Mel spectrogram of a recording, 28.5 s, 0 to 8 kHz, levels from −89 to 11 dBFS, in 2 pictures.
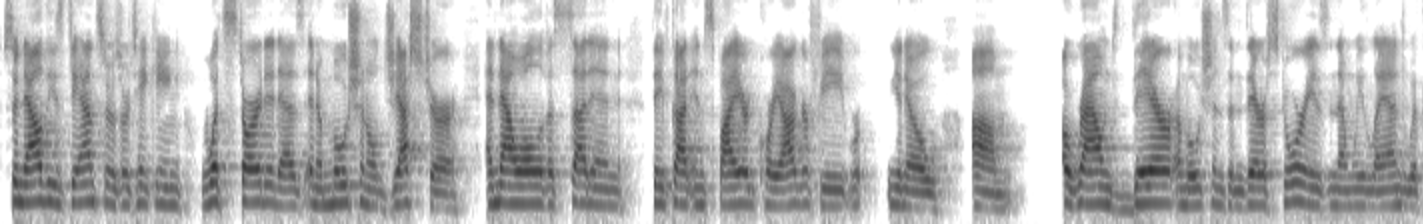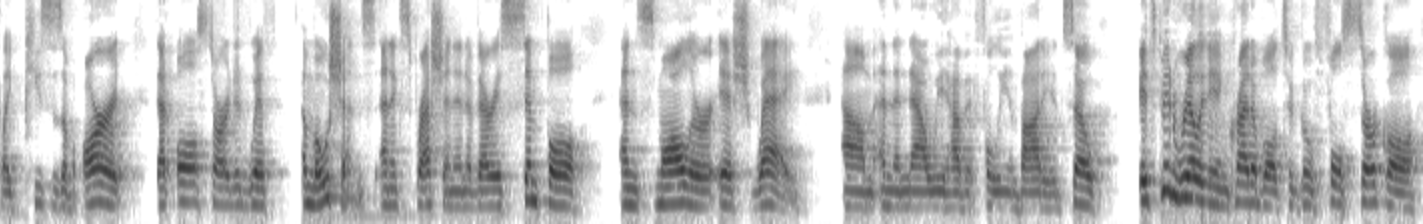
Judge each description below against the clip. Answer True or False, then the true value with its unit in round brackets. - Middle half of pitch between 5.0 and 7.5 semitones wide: False (2.8 semitones)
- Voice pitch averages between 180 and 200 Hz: True (185 Hz)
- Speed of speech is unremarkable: True (155 wpm)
